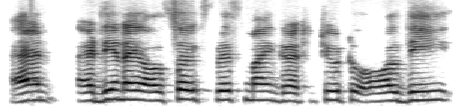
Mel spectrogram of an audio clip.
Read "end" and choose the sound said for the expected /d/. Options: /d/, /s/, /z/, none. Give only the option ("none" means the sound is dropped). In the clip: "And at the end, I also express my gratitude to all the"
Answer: none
